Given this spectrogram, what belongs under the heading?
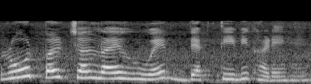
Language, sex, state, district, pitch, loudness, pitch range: Hindi, male, Madhya Pradesh, Katni, 260 Hz, -14 LUFS, 215-305 Hz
